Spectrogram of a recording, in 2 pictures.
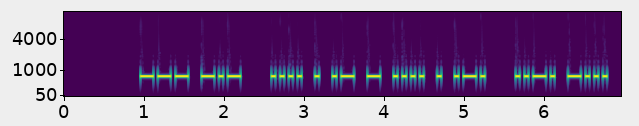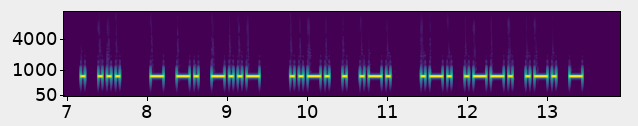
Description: Morse code, heard as a keyed tone, about 22 wpm, 700 Hz. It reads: OK HEATHER FB ES TNX FER RPRT
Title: K1USN SST QSO Practice 22wpm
